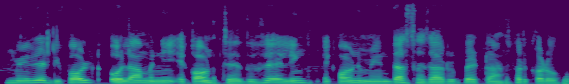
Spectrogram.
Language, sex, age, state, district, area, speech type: Urdu, male, 18-30, Bihar, Saharsa, rural, read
